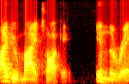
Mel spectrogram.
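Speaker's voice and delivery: voice dropped to its deepest. Recalling a film character's line, quoting it in the deepest voice. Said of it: "says in just the deepest voice".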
